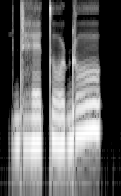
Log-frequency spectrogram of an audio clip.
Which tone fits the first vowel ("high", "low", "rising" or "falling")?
low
